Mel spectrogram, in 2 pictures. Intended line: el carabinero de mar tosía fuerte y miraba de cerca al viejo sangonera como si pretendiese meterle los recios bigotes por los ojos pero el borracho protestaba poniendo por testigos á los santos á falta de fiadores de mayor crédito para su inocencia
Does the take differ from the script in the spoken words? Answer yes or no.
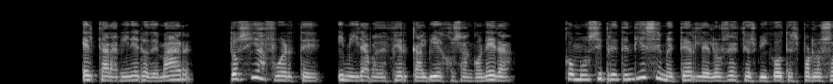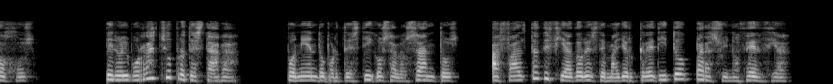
no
